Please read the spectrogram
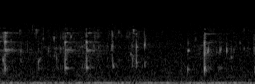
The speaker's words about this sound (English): Here, I'll pour us a toast.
